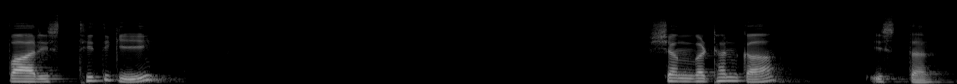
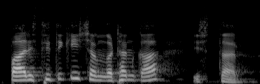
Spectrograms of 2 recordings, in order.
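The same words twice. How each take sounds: First: Each word drawn out very slowly and softly; slow dictation. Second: Said in the usual way. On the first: Shown as a demonstration. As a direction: spell it out slowly so students can write it down. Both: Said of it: "dictation repeated".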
